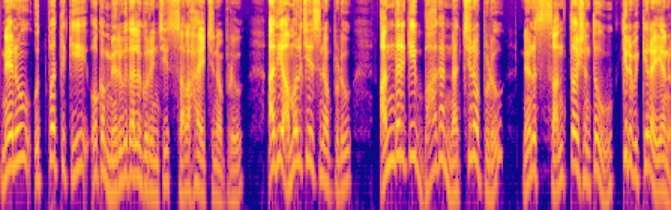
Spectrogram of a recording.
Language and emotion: Telugu, happy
